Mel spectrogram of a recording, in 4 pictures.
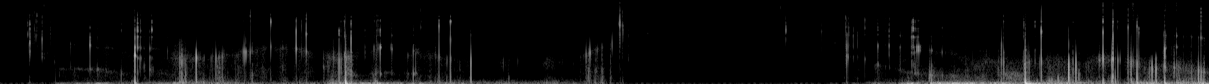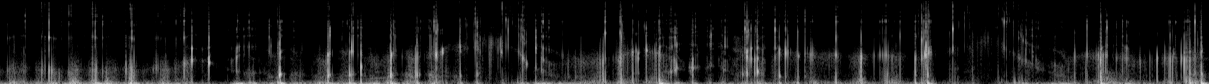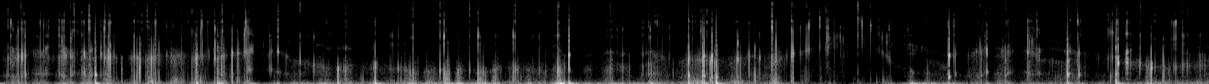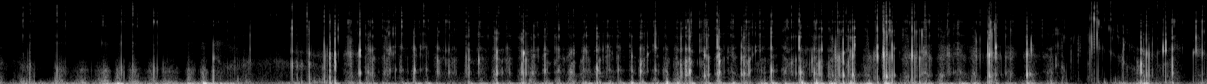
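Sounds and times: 
slightly intense ASMR ear licking: 0.3s - 6.2s, 8.4s - 48.3s.

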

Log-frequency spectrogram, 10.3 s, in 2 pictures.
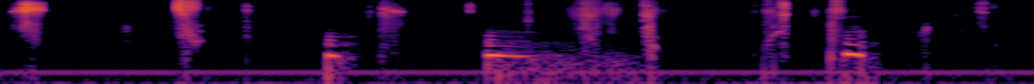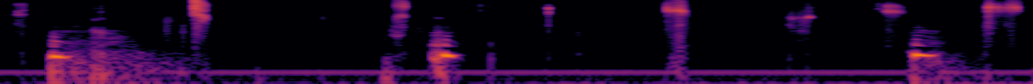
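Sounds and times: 
restrained fellatio sounds: 0.9s - 6.3s, 8.5s - 10.3s.

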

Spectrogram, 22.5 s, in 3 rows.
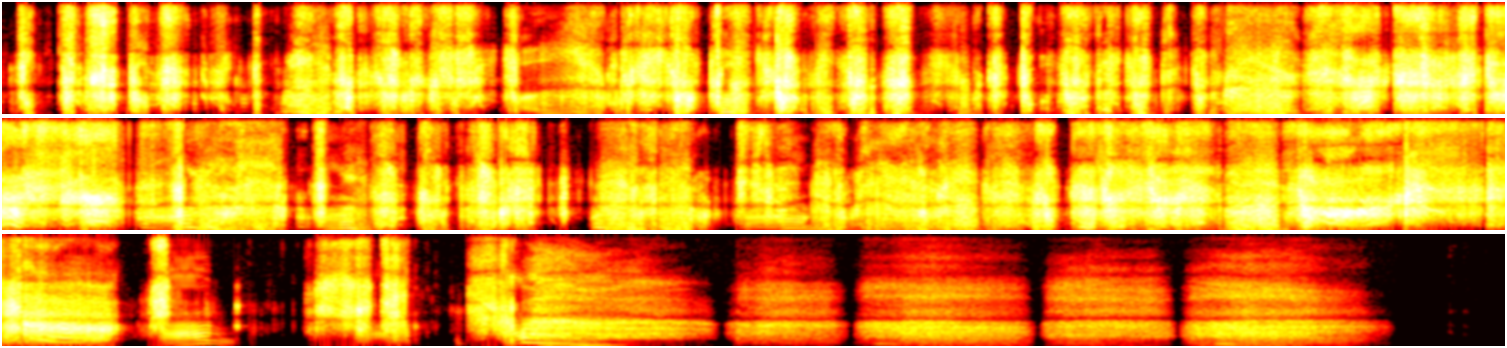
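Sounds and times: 
intense ear licking in the right ear: 0.0s - 15.9s, 16.6s - 17.6s.

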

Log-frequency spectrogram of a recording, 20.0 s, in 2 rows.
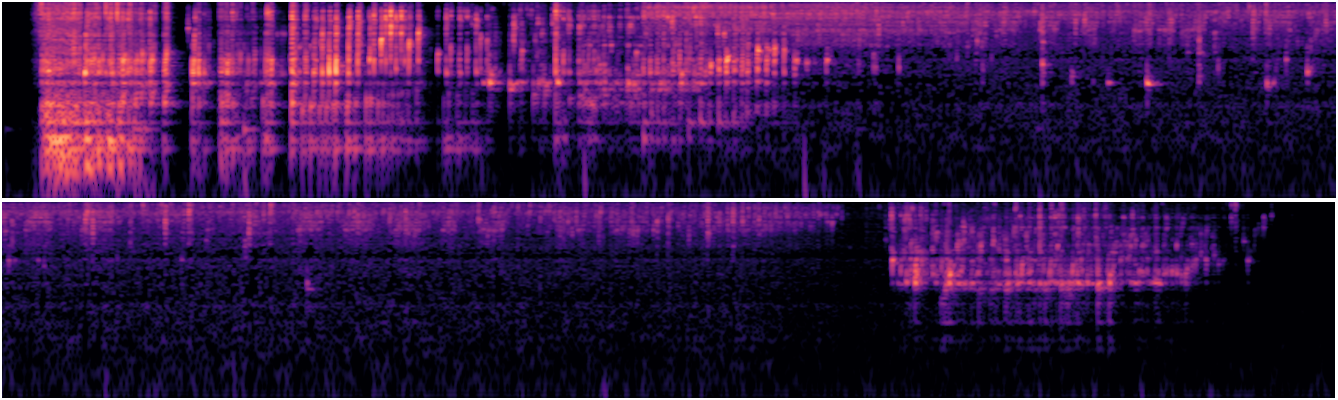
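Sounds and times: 
watery diarrhea farting: 0.2s - 6.2s.

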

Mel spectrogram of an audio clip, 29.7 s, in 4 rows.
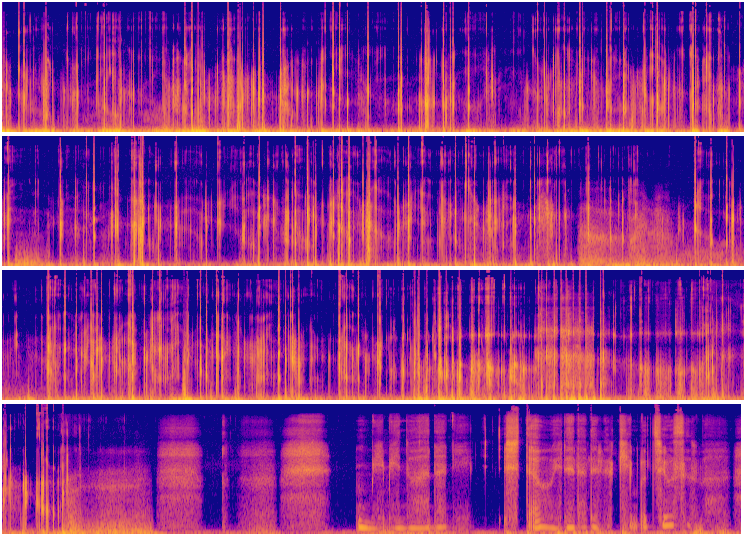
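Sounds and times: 
ear licking: 0.0s - 23.5s.

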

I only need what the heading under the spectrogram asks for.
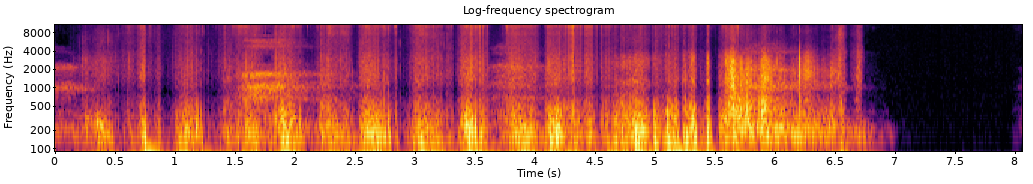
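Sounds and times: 
ear cleaning on the left side: 0.3s - 6.7s.

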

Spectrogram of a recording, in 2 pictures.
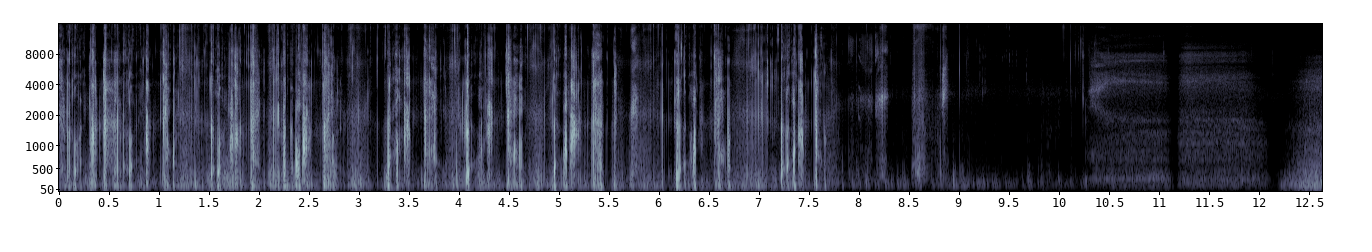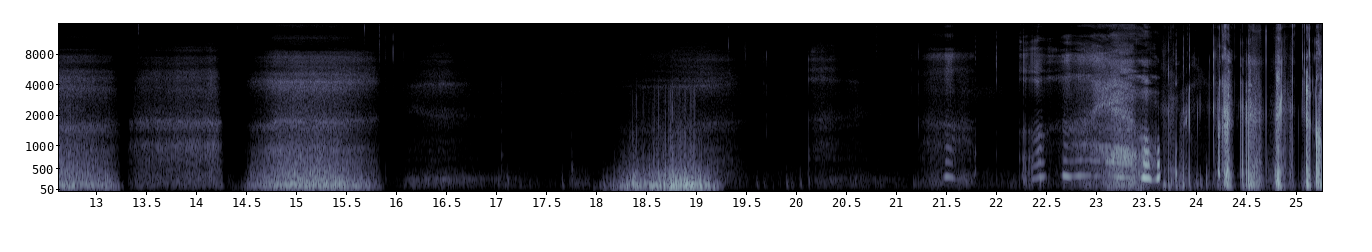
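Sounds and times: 
ear licking on the left: 0.0s - 9.1s, 22.3s - 25.2s.

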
